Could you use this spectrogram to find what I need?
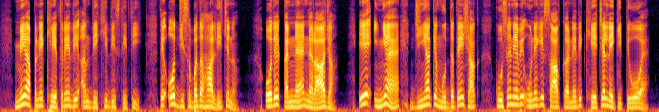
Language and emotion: Dogri, angry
